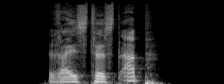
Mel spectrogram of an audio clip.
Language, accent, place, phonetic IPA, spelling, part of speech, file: German, Germany, Berlin, [ˌʁaɪ̯stəst ˈap], reistest ab, verb, De-reistest ab.ogg
- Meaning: inflection of abreisen: 1. second-person singular preterite 2. second-person singular subjunctive II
